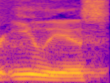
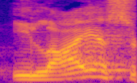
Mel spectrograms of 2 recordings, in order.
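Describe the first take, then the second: First: "Elias" with "lee" in the middle, not "lie"; pronunciation variant. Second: "Elias" with a long "lie" in the middle, stressed; pronunciation variant. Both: Shown as a demonstration. Offers two readings of a name.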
